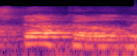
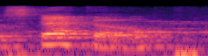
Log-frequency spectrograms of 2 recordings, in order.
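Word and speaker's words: stecco (στήκω): Not stucco, but stecco is how it's being pronounced as I listen to others pronounce it online.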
